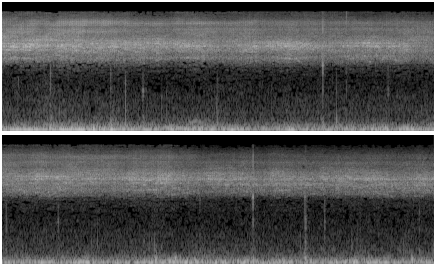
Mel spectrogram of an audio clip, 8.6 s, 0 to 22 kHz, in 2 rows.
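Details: Cicadas calling around 11 am on July 11 in Seoul Innovation Park, recorded during a walk; a steady, dense, high-pitched hissing drone runs unbroken throughout, with light footsteps clicking in the foreground.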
